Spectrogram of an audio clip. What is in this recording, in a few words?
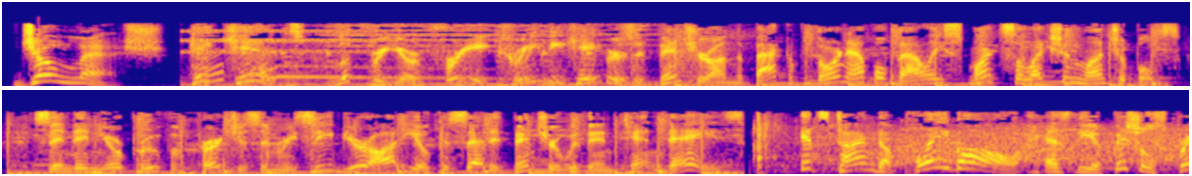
male; Spotland Productions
